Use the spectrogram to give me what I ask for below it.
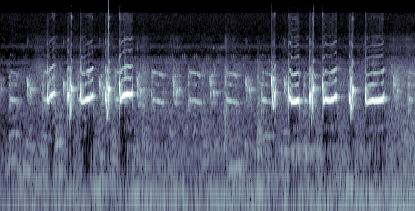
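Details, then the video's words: Bar-winged prinia lure song for coaxing birds to sing, bursts of rapid high chirps with upswept endings, grouped in two loud runs separated by softer notes, over a faint low hum. "pancingan prenjak coki GACOR❗ agar cepat bunyi"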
